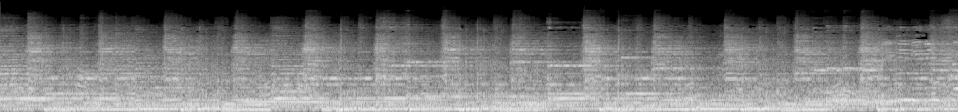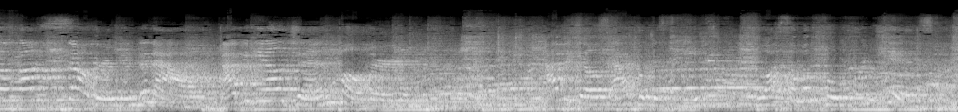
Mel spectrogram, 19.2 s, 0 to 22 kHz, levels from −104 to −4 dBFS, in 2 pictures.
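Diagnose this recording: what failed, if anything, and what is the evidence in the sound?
The failure is at the codec stage: damaged data in a compressed stream. Brief blips of about 50 ms each occur at 1.30–1.36, 3.81–3.87, 8.22–8.27, 11.75–11.80 and 15.00–15.05 s. Corrupted frames were misdecoded, and the decoder lost sync until it reached the next valid frame header.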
